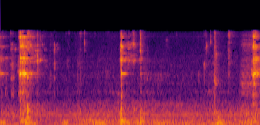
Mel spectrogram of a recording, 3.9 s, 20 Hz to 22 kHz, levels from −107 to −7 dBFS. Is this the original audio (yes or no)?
yes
